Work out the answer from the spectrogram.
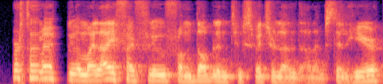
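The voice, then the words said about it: Irish accent from Laois. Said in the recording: “you're from Laois, of course, you can hear by the accent.”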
